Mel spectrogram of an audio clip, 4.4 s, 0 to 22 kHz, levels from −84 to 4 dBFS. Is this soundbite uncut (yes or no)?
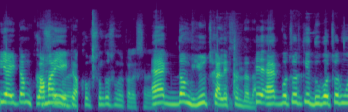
no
